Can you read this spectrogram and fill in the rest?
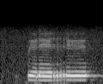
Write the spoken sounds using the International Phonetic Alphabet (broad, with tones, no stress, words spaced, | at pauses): pɪ˨ɾe˨rɪ˦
